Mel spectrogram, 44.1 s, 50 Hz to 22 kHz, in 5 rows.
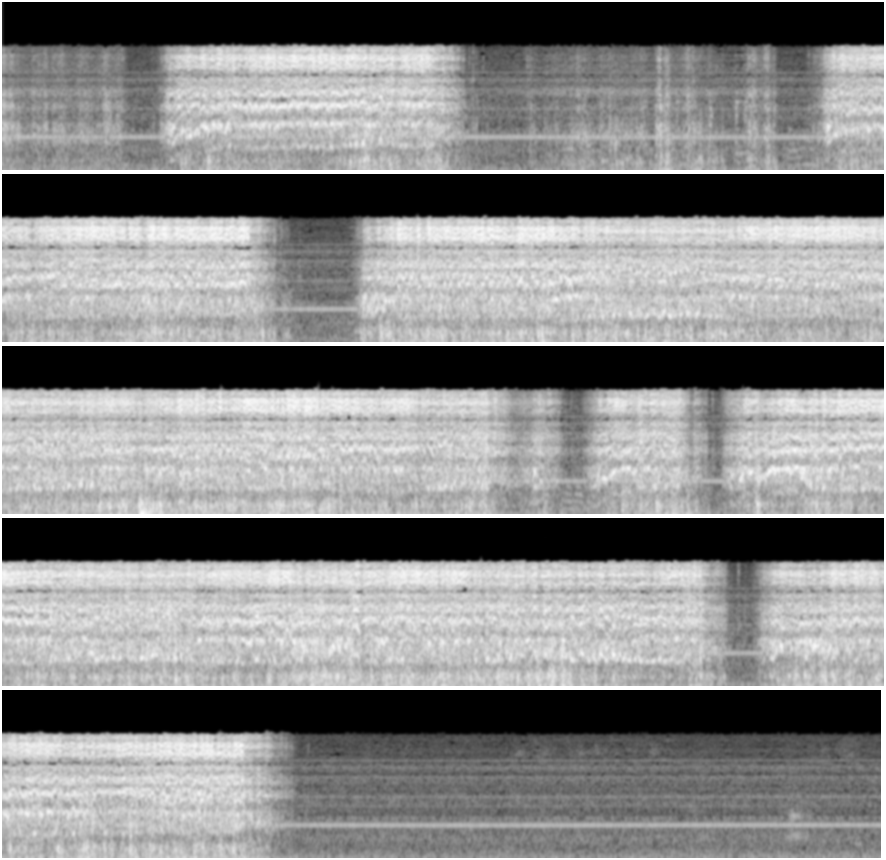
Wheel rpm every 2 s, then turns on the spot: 20, 140, 70, 20, 100, 130, 80, 160, 160, 160, 160, 100, 90, 160, 160, 160, 140, 120, 160, 20, 0, 0.
6-8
